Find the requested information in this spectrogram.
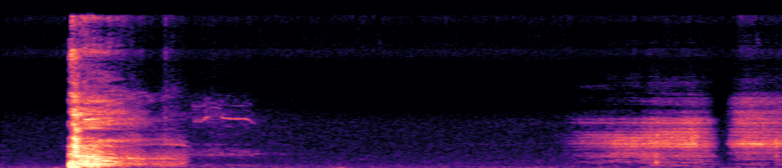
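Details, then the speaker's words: A single sharp cough from the person recording, then a fainter cough a few seconds later, heard as a man coughing outside at a distance, in a quiet room; cough. "Dude, that shit sounded like somebody coughed outside."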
